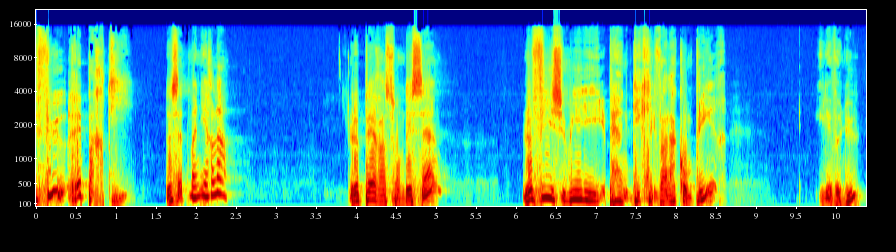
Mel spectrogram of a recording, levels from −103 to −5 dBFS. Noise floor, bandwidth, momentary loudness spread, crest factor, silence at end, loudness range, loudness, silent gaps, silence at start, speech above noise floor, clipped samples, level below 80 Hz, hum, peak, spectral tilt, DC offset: -59 dBFS; 15.5 kHz; 10 LU; 12 dB; 0.1 s; 4 LU; -11 LUFS; none; 0 s; 49 dB; under 0.1%; -38 dBFS; none; 0 dBFS; -5 dB/octave; 0.1%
